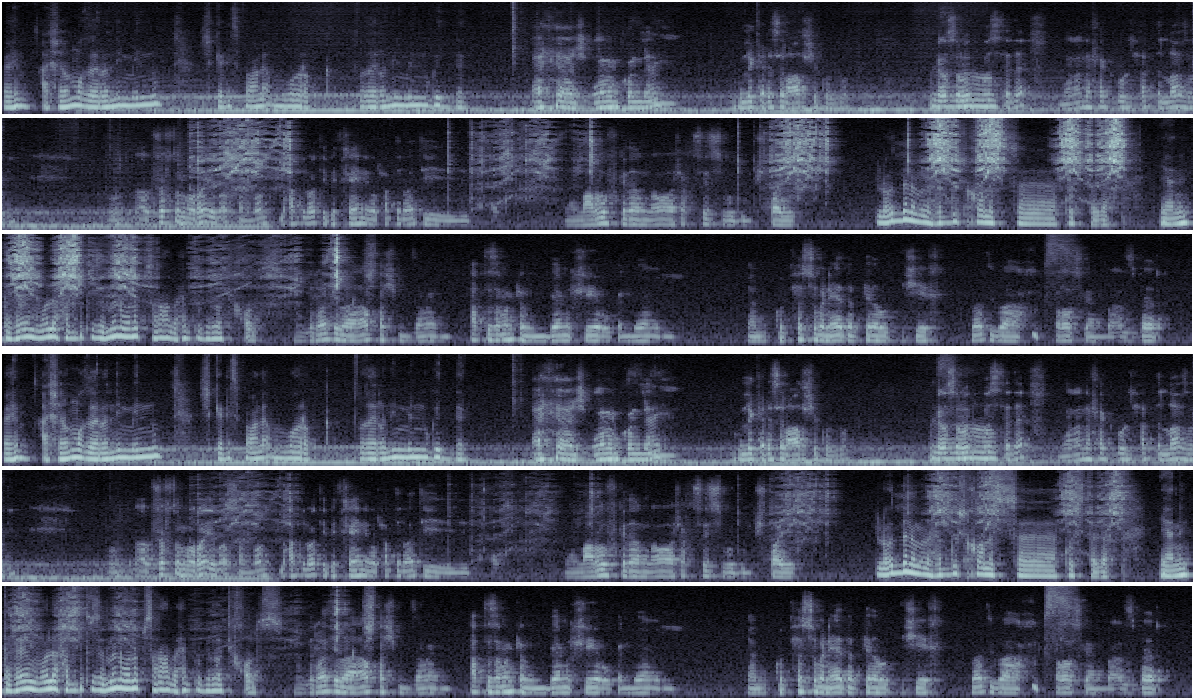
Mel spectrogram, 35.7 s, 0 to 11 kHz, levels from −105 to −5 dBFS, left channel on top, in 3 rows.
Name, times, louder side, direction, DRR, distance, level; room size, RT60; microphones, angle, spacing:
voice 1, 0.0-3.1 3.6-4.7 6.1-6.2 6.4-6.6 9.3-9.9 20.6-26.6 27.4-27.5, right 2 dB, 50° right, 0.7 m, -36 dB
sound 1, 0.7-14.6, equal, 30° left, 2.4 m, -48 dB
voice 2, 5.3-6.8 7.3-8.5 9.3-12.6 13.0-16.9 17.5-19.8 26.7-30.6 31.3-33.2 33.5-35.4, right 1 dB, 25° right, 0.9 m, -41 dB
sound 2, 13.8-14.8 16.4-17.4 17.8-17.9 19.3-19.4 19.6-20.2 21.0-22.0 22.4-23.2 23.9-25.4 25.7-27.2, left 14 dB, 50° left, 0.5 m, -33 dB
14.5 x 9.2 x 2.8 m
head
